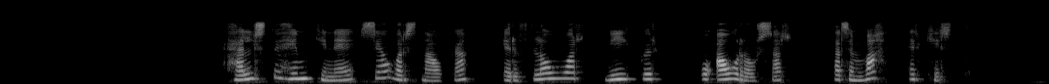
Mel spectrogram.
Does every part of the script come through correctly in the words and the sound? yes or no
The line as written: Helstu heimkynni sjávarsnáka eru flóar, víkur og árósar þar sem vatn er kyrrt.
yes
